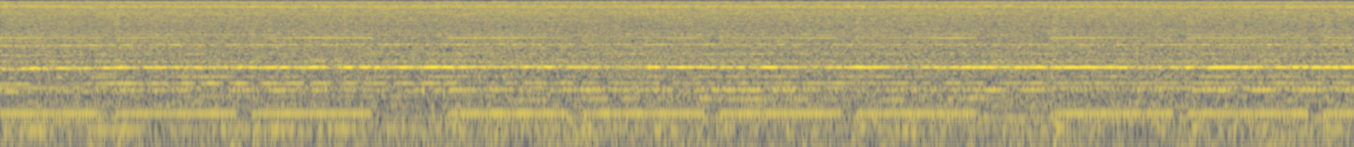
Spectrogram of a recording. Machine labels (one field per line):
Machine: slide rail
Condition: normal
